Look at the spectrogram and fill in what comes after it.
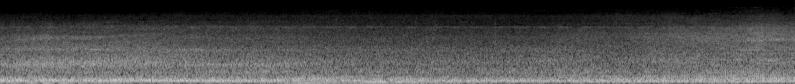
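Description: Subaru WRX STI sedan's turbocharged flat-four engine running with a steady low rumble as the car rolls slowly at low speed.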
